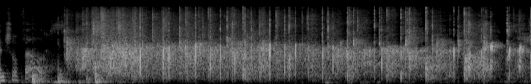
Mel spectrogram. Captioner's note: members applauding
